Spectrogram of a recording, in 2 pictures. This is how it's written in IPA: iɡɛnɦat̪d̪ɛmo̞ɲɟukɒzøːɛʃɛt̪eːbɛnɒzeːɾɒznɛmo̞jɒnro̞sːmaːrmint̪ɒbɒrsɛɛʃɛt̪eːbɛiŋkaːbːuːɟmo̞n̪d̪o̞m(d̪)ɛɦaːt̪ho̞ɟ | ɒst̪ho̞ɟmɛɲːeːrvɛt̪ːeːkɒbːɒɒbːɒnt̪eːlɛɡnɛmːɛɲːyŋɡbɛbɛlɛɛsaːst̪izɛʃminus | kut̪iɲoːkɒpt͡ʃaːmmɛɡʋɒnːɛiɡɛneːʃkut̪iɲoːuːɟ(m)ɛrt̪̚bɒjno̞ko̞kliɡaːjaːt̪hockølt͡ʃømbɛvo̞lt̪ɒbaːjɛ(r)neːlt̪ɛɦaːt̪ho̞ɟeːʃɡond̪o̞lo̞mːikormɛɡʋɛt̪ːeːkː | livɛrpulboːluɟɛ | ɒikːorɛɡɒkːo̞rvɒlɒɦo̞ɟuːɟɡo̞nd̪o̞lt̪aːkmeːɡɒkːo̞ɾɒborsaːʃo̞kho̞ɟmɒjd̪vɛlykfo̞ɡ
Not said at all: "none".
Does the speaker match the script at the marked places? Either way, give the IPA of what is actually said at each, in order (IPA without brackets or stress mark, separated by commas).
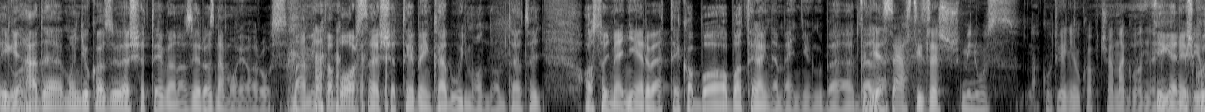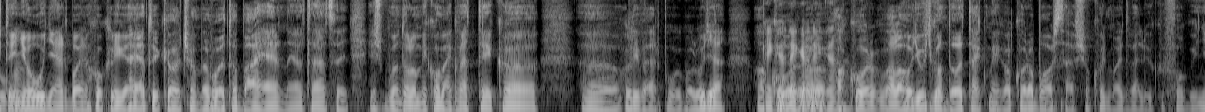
t̪, ɲ, r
